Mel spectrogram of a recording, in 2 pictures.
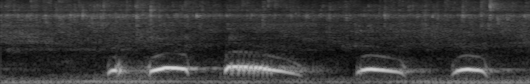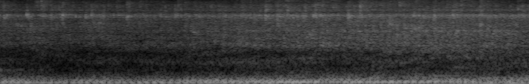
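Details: Continuous cooing from a young, loud spotted dove meant to stir up other birds: a brisk five-note phrase of mellow arched coos, then a steady low background rumble.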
